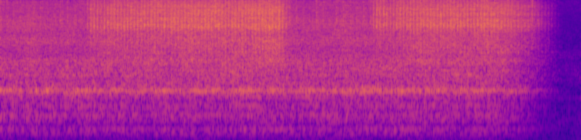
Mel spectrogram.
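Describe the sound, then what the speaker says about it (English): An oscillating spindle sander smooths cut cedar wood down to a line, making a continuous buzzing, whirring drone at close range that cuts off abruptly at the end. "using my oscillating spindle sander to get this down right to the line"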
